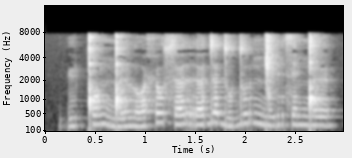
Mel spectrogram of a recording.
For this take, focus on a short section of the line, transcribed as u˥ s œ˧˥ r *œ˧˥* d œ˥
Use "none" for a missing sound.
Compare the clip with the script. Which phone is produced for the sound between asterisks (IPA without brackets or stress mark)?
œ˧˥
